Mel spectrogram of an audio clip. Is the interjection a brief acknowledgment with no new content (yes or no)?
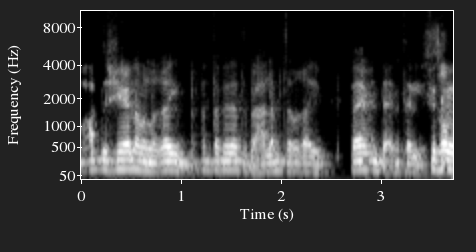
yes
